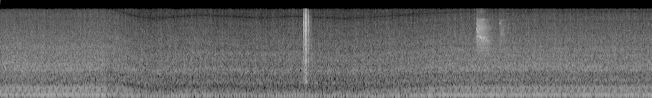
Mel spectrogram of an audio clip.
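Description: A truck engine hums steadily, dropping low as the truck slows and rising again as it speeds up.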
